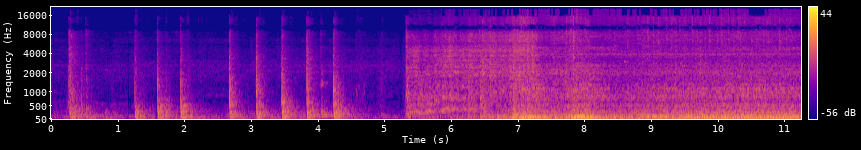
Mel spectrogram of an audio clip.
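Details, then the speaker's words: V8 HQ ute revived after 20 years, just after an oil change, exhaust refit and alternator wire fix: the starter cranks about eight turns, the engine catches near five seconds, then settles into a deep, steady V8 idle, burning off on the manifolds; normal idle. "That sounds so much better. Listen to this thing. It's burning off a bit on the manifolds, but this thing's an absolute sweetheart now."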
